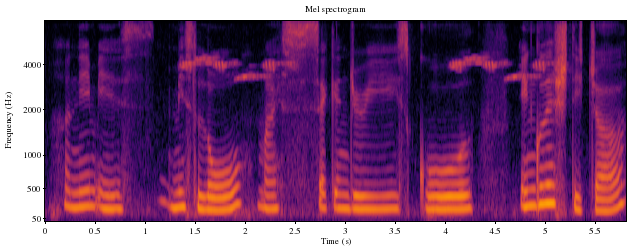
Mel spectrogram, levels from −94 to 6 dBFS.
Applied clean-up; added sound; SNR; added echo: none; Chirp, tweet; 16 dB; none.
